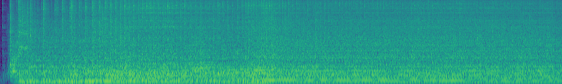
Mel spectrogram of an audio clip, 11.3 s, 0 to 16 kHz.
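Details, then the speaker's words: 30-year-old Craftsman 4.5 hp snow blower on fresh gas and oil: it starts on the first pull and settles into a steady, even chug with no misses or knocks, engine in decent shape. "As you can see, once I had the key in the on position, it started right up on the first pull, just like my father-in-law promised."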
